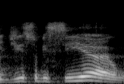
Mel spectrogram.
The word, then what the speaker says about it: ID Subsea: Eu estou dando uma olhada aqui no site da empresa, ID Subsea, essa é a pronúncia correta da empresa, né? – A pronúncia correta é ID Subsea, a gente aqui no belo e bom português chama mais de ID, né, Subsea, e é mais conhecida como ID, né?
